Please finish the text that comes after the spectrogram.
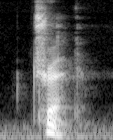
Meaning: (noun) 1. A journey by ox wagon 2. The Boer migration of 1835–1837 3. A slow or difficult journey 4. A long walk; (verb) To make a slow or arduous journey
- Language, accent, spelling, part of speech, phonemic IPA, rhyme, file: English, US, trek, noun / verb, /tɹɛk/, -ɛk, En-us-trek.ogg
